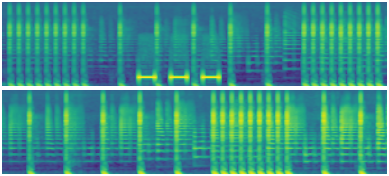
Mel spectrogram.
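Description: Electronic tones of a phone call being hung up: rapid pulsing bursts and three short, steady beeps in the middle, fairly loud and close, with no one speaking.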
